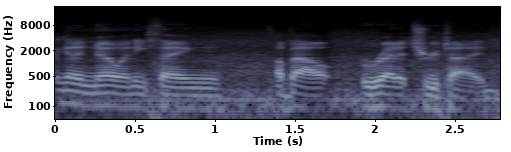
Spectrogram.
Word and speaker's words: retatrutide: It's called, hopefully I say it, everyone refers to it as Reta, but I think the proper pronunciation is Retatrutide.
